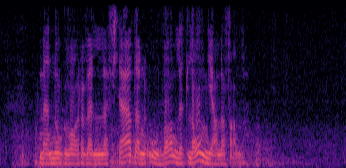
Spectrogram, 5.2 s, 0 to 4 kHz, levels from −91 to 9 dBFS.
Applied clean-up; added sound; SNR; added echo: none; Thunder / Rain; 15 dB; reverberation time 0.5 s.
